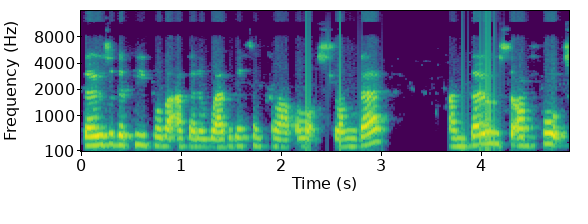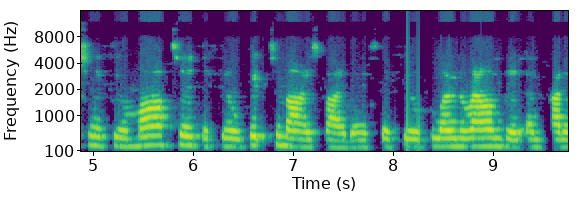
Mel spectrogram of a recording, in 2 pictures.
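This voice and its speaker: In a normal speaking voice, a woman talks at a fairly quick pace with fairly high pitch and fairly even intonation. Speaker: life coach / motivational speaker. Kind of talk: live-stream Q&A advice. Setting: live video stream under studio lights.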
